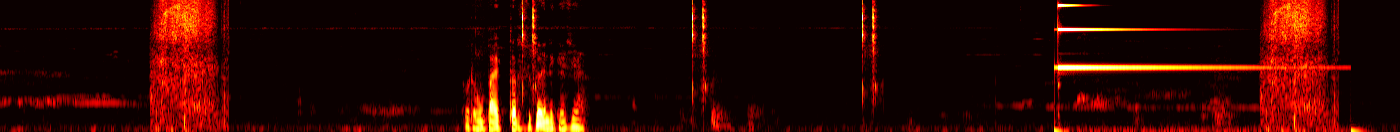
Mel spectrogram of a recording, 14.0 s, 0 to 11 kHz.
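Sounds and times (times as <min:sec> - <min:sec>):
quick sharp clicks: 0:05.2 - 0:05.5, 0:06.9 - 0:07.2, 0:08.6 - 0:08.9
bright metallic ding: 0:10.6 - 0:13.5
rustling noise: 0:12.3 - 0:13.5.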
